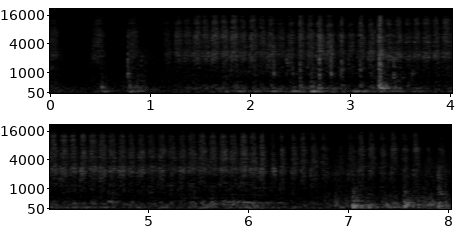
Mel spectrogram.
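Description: Felt-tip marker scratching on sketchbook paper in fast back-and-forth colouring strokes, a few single strokes at first and then a steady run of quick strokes from about a second in.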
